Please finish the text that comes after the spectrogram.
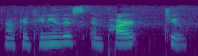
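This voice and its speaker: A woman's voice: a little high, steady tone, moderate pace, fairly bright tone, rough recording. A young woman, stuffy from a cold, chattily talking through a bead craft tutorial step by step. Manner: chatty, many "like" fillers.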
